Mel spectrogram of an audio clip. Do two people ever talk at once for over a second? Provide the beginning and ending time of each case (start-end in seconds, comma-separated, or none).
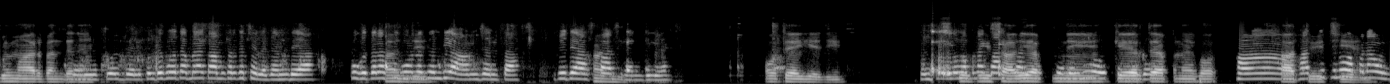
9.6-11.6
